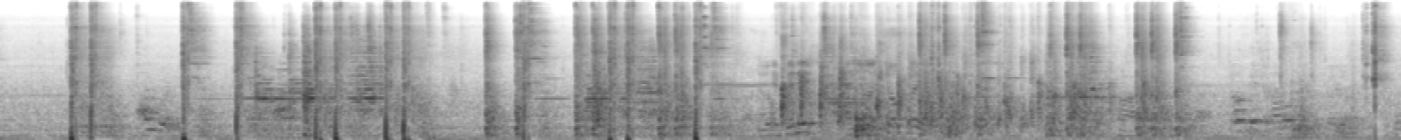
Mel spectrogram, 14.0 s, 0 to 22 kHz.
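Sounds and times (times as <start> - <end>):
airsoft pistol shots: 0.7 - 7.4, 9.2 - 12.0
steel targets clanging: 0.7 - 14.0.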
